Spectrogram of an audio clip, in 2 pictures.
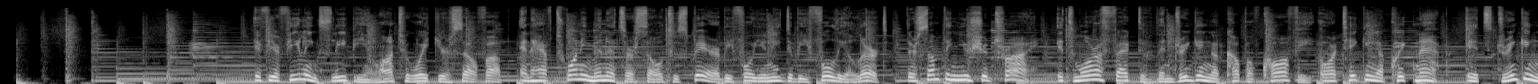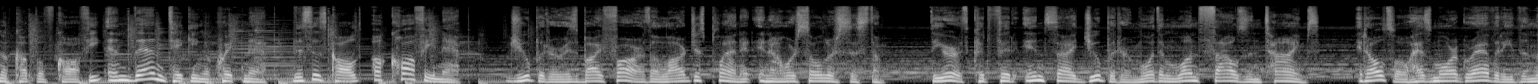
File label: narration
